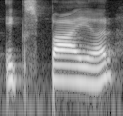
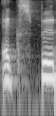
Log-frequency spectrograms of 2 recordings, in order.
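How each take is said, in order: First: The i is said as an 'eye' sound. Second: The i is said as a short 'ee' sound. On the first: The speaker calls it right. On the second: The speaker calls it wrong. "एक्सपिर ना पढ़कर"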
